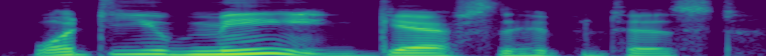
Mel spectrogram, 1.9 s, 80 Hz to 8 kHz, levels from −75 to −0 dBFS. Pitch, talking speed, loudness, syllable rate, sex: 150 Hz, 220 wpm, -18 LUFS, 5.8 syllables/s, male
